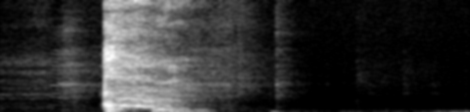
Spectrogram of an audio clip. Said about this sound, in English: I got a cough again.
